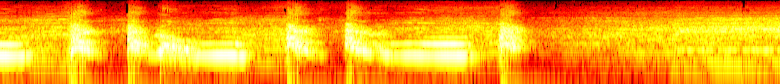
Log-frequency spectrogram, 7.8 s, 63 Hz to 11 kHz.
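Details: A 1-year-old male Rottweiler howls along to the opening song of a TV gospel broadcast, in drawn-out, wavering tones that slide and dip, with the music playing behind.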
